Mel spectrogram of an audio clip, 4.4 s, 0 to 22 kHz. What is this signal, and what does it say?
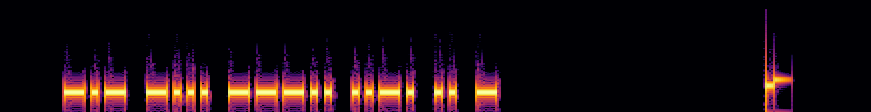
Morse code, heard as a keyed tone, about 36 wpm, 700 Hz. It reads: KB8FIT
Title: USA Call Signs - 2x Character Spacing - 35wpm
